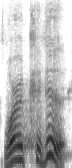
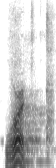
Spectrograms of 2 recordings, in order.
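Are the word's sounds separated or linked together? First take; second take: separated; linked. First: Each sound is pronounced separately and distinctly. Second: The final sounds blend together as one. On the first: The speaker calls it wrong. "worked 이렇게 발음하면 되게 클리어할 것 같은데" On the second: The speaker calls it right. "하나로 worked 이렇게"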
